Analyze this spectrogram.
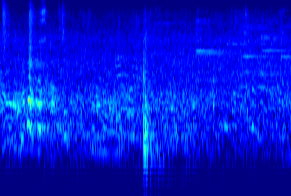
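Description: Carillon bells ring out a melody.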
